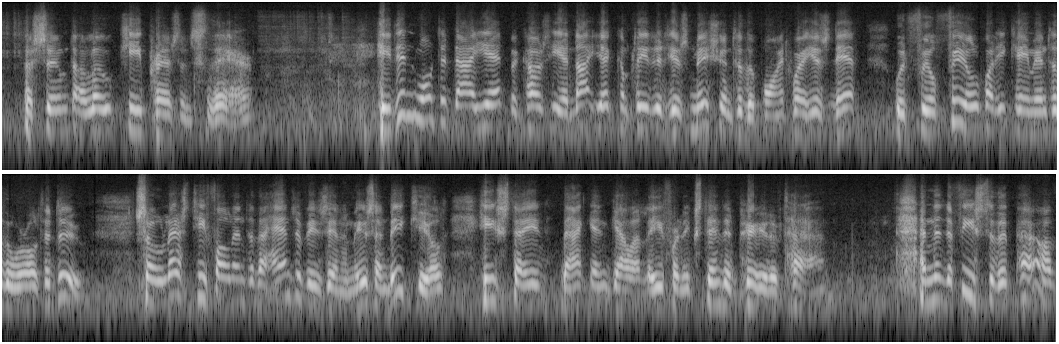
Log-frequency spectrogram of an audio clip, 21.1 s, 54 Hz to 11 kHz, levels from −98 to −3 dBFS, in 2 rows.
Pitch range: 165-225 Hz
